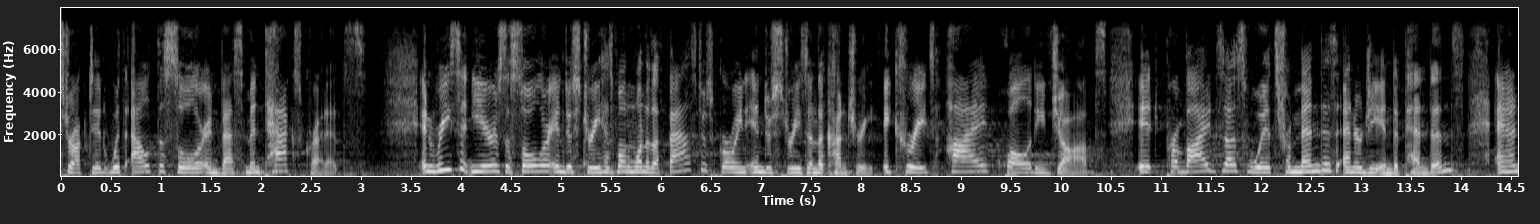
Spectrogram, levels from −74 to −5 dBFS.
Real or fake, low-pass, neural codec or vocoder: fake; 7.2 kHz; codec, 16 kHz, 8 kbps, FreqCodec, larger model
